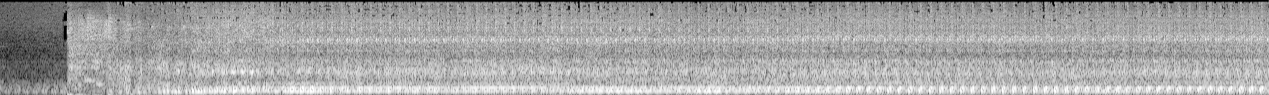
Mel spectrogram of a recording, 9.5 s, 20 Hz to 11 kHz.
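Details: 1989 Ford Escort GT 1.9 HO (apparently 1986 block), first run after in-car overhaul: catches and settles into steady idle with a faint quick top-end tick from one lazy lifter that eventually pumped up.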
